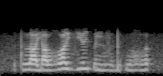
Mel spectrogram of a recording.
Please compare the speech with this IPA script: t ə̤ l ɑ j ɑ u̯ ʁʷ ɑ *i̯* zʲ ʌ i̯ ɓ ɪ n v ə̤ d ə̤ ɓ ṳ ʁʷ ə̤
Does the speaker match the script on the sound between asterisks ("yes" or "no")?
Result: yes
